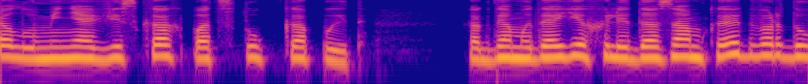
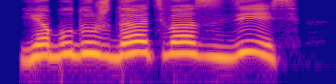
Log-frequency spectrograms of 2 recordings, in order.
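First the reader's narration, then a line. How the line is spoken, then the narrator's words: Exhausted woman shouting after. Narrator (Russian): крикнула нам вслед измученная леди Далтон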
